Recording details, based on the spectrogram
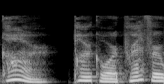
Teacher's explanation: the sound R is pronounced much more often than in British English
